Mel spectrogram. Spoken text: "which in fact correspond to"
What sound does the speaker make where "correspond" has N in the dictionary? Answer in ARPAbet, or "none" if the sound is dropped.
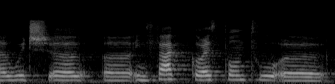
N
